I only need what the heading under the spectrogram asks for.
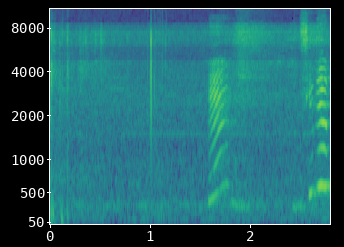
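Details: A pet Alexandrine parakeet named Mithu mimics the Urdu/Hindi phrase "aa jao" (come here), a short, throaty, two-part phrase gliding up then down, then a brief tonal note, over quiet room noise while its owner coaxes it indoors.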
